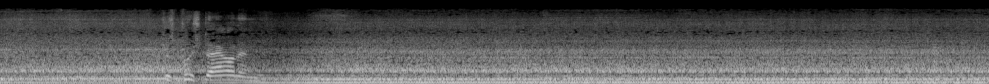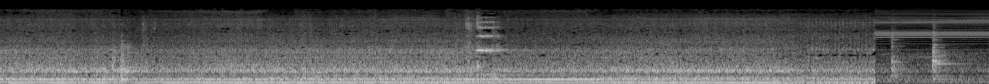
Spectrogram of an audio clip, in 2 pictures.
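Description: A diesel engine idles steadily close by.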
